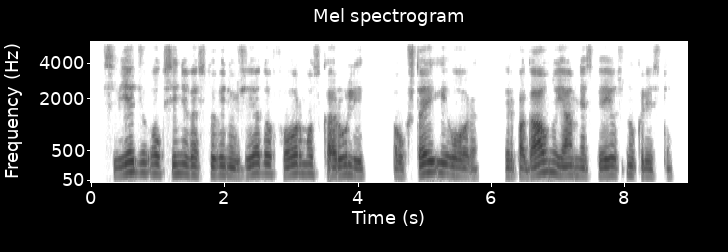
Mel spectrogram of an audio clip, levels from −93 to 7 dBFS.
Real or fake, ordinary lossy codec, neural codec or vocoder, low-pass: fake; Opus, 64 kbps; vocoder, 44.1 kHz, 80 mel bands, Vocos; 5.4 kHz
